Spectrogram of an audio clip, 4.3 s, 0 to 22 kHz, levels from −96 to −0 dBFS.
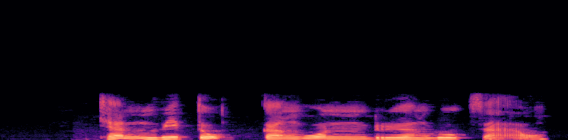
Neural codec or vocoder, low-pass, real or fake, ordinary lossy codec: none; 7.2 kHz; real; none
